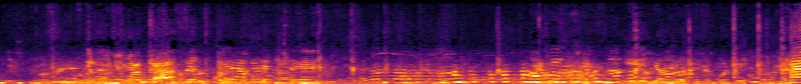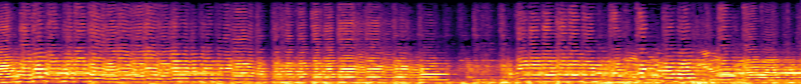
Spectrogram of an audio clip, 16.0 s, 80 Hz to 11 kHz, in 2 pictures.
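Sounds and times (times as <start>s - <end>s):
people chatting: 0.0s - 10.7s, 13.6s - 16.0s
guitar: 0.6s - 16.0s
brass melody: 7.9s - 16.0s.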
